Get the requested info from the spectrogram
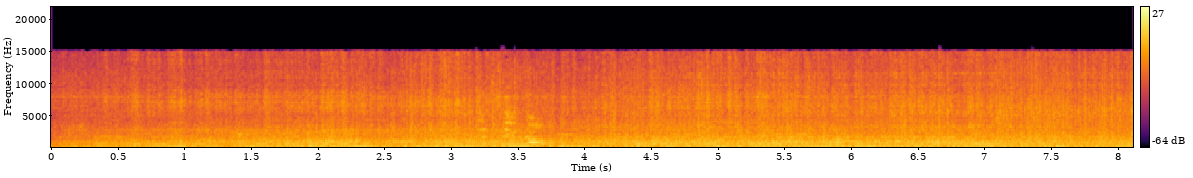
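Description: Small electric coffee huller running as it strips the parchment husk from dried coffee beans: a steady, dense whirring rush over a low hum. It swells over the first second or two and then holds level.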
